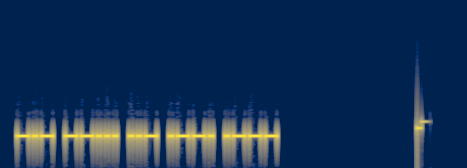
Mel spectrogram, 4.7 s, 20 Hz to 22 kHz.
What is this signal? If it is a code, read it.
Morse code, heard as a keyed tone, about 30 wpm, 700 Hz. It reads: K7UPJ
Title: K1USN SST QSO Practice - 30wpm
